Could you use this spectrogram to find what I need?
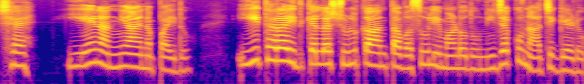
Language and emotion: Kannada, disgusted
